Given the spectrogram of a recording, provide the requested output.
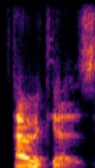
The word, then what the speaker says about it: Kerrikas: James, how would you pronounce Kerrikas? Kerrikas, yeah. See, that's how I would say it too.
